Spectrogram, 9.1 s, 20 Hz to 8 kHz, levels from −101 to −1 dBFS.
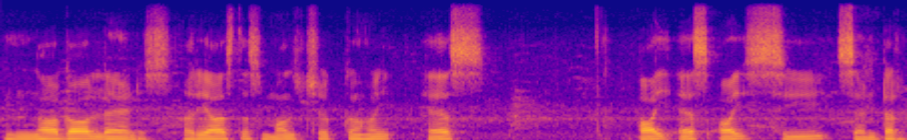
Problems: constant background noise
